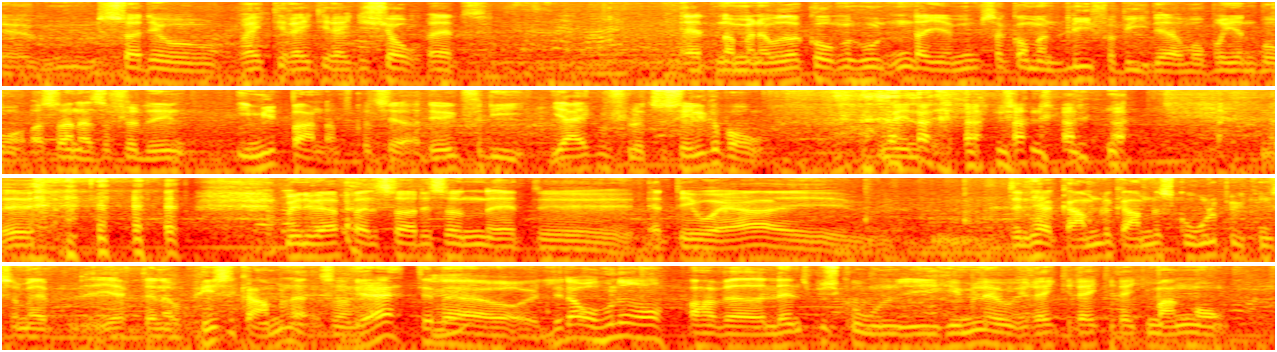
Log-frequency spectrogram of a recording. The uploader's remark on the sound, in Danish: Live fra Roskilde.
